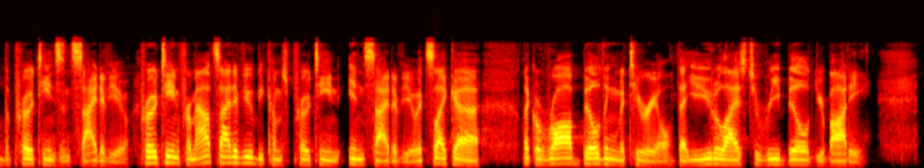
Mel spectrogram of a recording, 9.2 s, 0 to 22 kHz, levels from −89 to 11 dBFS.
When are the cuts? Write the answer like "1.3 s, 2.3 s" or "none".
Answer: none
